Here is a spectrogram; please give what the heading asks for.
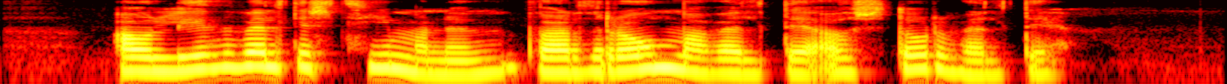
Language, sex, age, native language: Icelandic, female, 30-39, Icelandic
